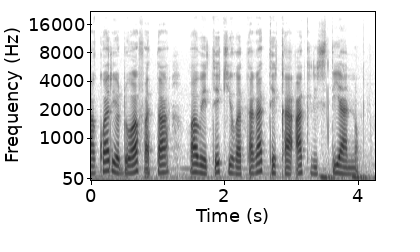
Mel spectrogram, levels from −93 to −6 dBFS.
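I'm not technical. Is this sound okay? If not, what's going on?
Yes, listening through this recording, nothing stood out as a problem.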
